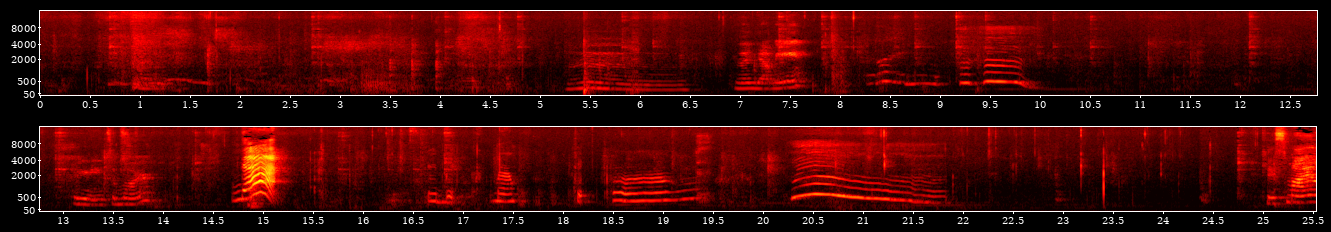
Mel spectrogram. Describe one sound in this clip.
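A little girl talks and squeals close by.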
